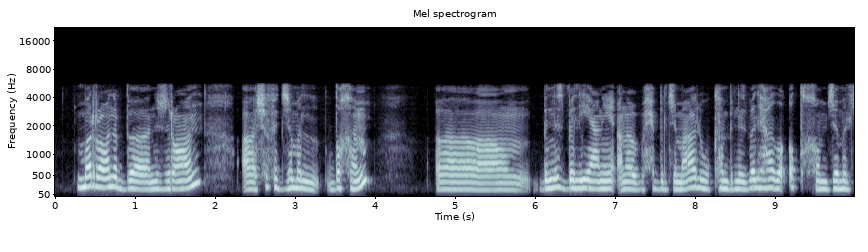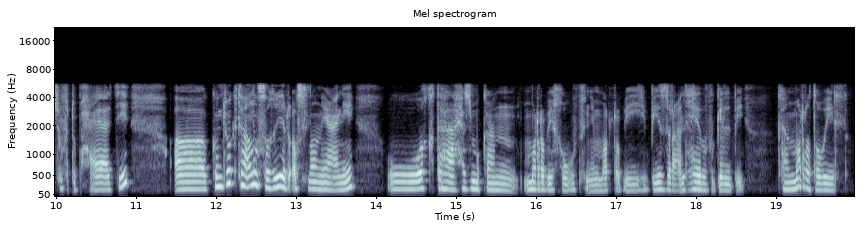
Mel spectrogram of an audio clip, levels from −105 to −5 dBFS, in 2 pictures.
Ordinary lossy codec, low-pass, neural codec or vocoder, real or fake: none; 5.4 kHz; codec, 16 kHz, 16 kbps, FreqCodec, larger model; fake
